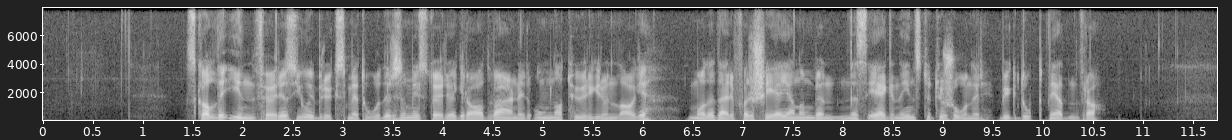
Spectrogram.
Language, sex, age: Norwegian, male, 42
